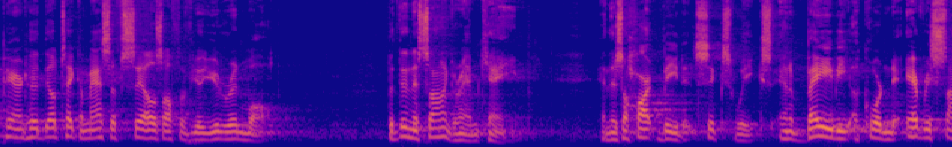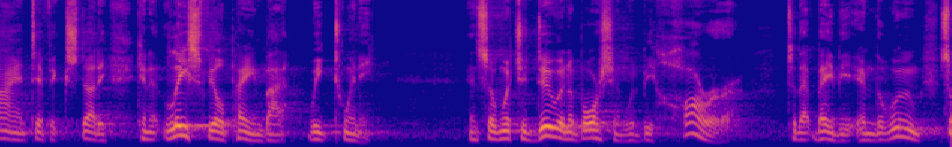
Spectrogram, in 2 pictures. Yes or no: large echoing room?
yes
